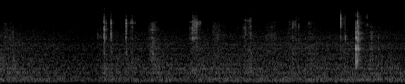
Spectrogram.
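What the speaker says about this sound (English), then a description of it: "Then you're going to cut around, separating the bottom circle of the cup from everything else." Scissors snipping around the bottom of a paper cup, several quiet, irregular crisp cuts close by against a soft room hiss, with no talking.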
